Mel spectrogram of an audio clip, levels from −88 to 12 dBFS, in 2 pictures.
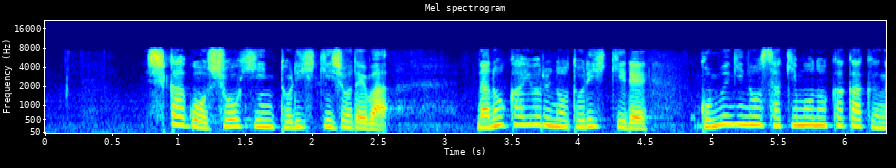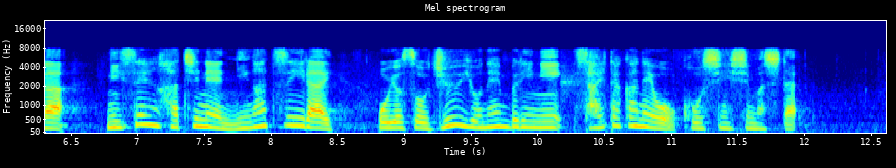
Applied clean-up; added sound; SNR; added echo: none; none; none; none.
